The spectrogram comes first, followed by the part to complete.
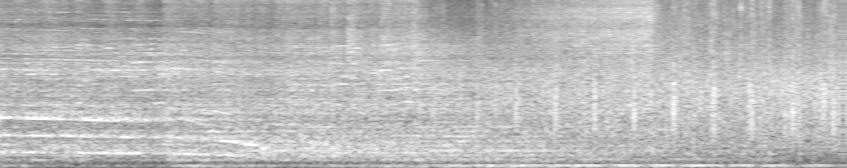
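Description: Music played over a ballpark's sound system, with the crowd starting to clap near the end.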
